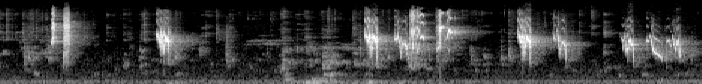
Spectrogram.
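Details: Budgerigar singing contentedly: isolated sharp tweets at first, then a run of rapid, downward-sliding chirps and twittering notes in small groups toward the end.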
